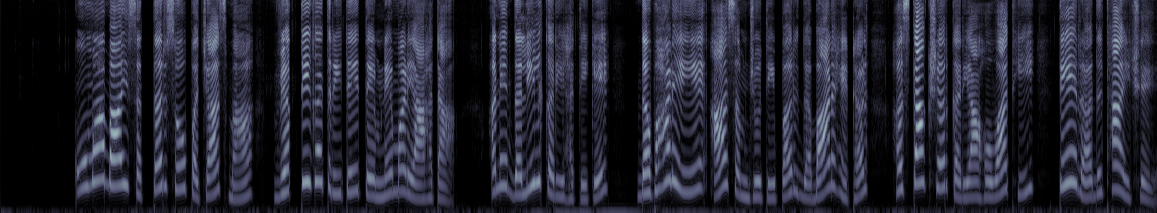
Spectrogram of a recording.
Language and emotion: Gujarati, neutral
